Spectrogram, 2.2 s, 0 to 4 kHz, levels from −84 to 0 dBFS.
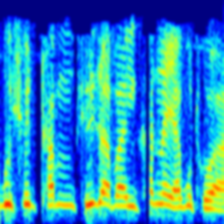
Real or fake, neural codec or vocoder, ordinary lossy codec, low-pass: real; none; MP3, 32 kbps; 3.6 kHz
